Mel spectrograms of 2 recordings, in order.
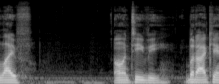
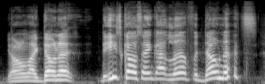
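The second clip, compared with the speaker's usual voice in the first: much louder, higher indignant shout; loud indignant outburst; outraged shout; 11 semitones higher, 7 dB louder than usual. Real, not acted. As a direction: call out the whole coast. Outraged at donut ban.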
